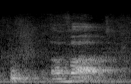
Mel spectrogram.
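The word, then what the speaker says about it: אבד: And that word is avad. But notice not this avad. It's an Aleph Bet Dalet, not an Ayin Bet Dalet. You see that? But pronounced exactly the same way.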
